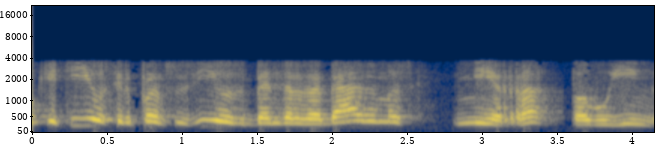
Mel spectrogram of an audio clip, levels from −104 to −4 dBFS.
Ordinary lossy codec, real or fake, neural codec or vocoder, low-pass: AAC, 24 kbps; real; none; 3.6 kHz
